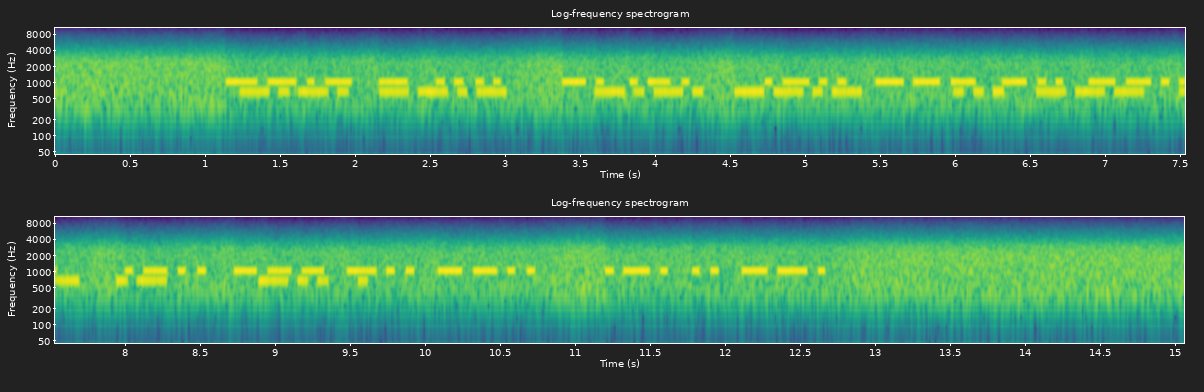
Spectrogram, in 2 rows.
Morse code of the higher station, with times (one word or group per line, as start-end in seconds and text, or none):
1.1-3.0 QTH
3.4-4.2 NR
4.7-7.5 LODZ
8.0-10.7 LODZ
11.2-12.7 RIG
